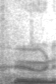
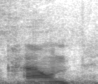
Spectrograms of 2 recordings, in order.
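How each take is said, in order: First: The vowel is an 'oo' sound. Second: The vowel is an 'ow' sound. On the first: It is read the Greek way. "the Ypsilon kind of after the O kind of makes an oo sound" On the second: It is read the English way. "it could well was be Pound instead"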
